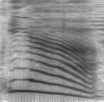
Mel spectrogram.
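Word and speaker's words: ي: ছোট্ট বন্ধুরা, এটা হলো ইয়া। এটা হলো ইয়া। ইয়াটাকে আমরা জিহ্বার মধ্যখান তার বরাবর উপরে তালুর সঙ্গে লাগিয়ে উচ্চারণ করব।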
